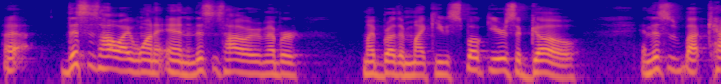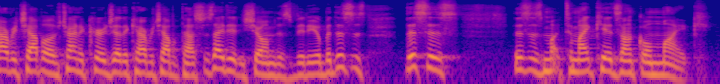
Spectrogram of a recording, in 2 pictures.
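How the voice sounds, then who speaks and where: A pastor telling a funny personal story in a sermon, animated and breathless as he acts out others. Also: on the high side, a little fast.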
